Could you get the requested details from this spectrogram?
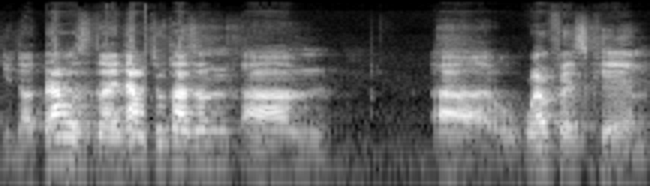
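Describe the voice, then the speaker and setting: A Nigerian-accented man in his forties, a physician and investor, tells his own story informally as a podcast guest in a conversational interview. His mid-range voice is animated and sharp-toned, moving at a measured pace.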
